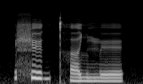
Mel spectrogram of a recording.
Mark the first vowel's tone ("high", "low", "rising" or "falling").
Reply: high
